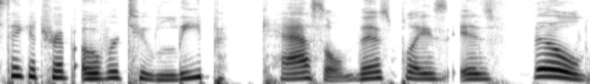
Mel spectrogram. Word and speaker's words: Leap: let's uh let's take a trip over to leap castle this place is filled with history and stories oh i loved it and actually it's pronounced lap wow see i learned something every time i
